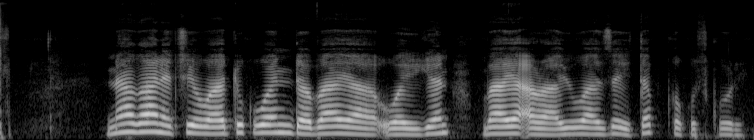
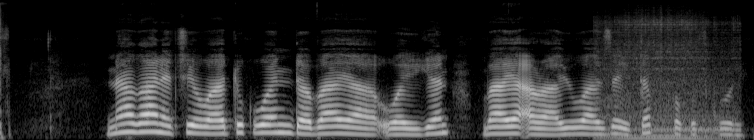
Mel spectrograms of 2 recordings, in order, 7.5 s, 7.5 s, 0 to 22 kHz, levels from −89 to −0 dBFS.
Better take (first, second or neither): first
